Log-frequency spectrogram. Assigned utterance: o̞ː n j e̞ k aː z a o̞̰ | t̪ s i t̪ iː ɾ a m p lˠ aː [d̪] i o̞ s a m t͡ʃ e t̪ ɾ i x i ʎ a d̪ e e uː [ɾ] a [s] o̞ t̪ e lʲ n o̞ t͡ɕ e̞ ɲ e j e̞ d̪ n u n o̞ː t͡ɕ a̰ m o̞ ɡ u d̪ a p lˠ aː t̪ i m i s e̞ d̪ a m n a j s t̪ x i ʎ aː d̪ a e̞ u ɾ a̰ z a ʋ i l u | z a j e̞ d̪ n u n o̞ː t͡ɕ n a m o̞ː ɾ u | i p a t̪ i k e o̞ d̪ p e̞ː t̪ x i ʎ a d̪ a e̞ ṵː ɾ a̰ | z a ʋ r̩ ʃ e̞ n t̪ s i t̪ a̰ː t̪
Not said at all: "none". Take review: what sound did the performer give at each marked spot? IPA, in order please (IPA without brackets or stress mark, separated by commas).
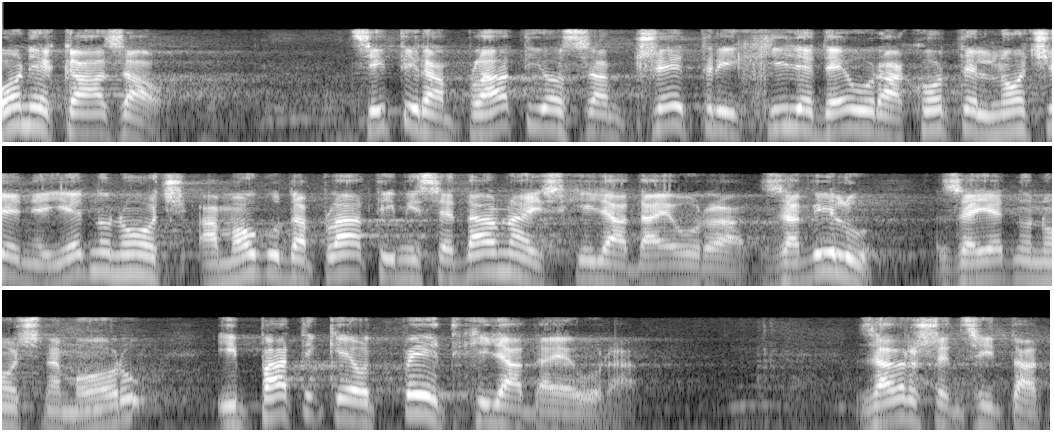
t̪, ɾ, x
